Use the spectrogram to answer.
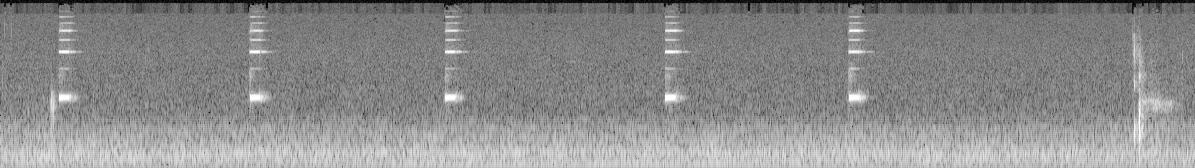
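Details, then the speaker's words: Five short, evenly spaced high beeps about two seconds apart over quiet room hum: a CADD Legacy Plus infusion pump running start-up safety self-tests on power-on, set up for IV epoprostenol (Veletri) in pulmonary hypertension. "It will go through its own safety settings and it will beep a few times to let us know that it's happy for us to use it."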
